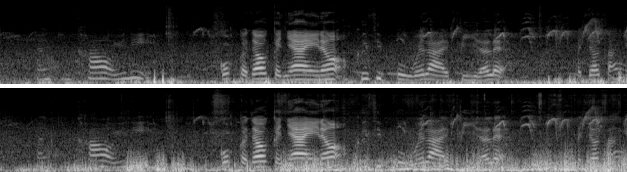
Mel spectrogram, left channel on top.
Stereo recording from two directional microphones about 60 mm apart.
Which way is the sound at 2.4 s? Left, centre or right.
Centre.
